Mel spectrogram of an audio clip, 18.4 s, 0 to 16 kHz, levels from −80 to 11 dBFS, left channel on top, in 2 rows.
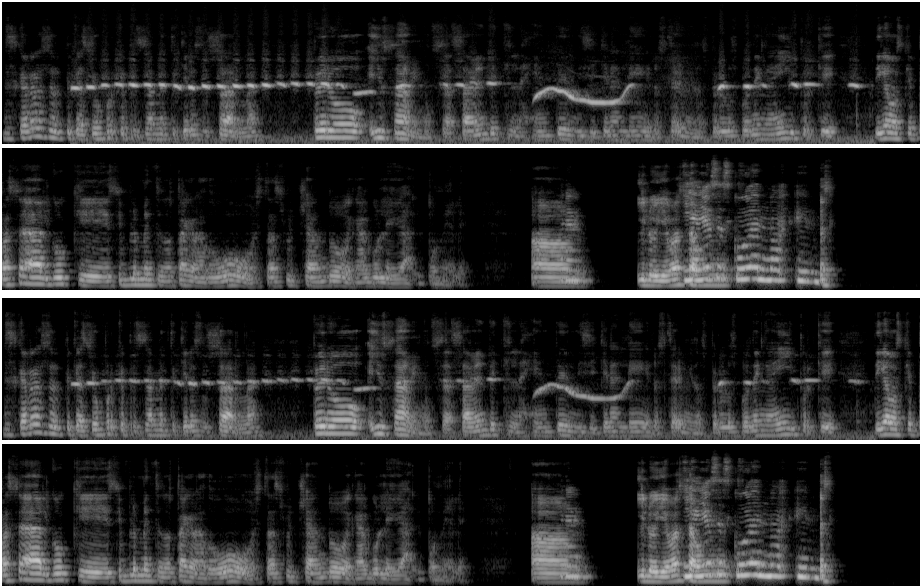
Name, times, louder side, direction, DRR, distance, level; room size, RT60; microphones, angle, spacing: voice 1, 0.0-2.6 3.1-8.3 8.7-13.8 14.5-15.0 15.5-16.4 17.4-17.5, right 1 dB, 35° right, 1.2 m, -25 dB
sound 1, 0.7-8.7, left 9 dB, 40° left, 0.3 m, -27 dB
voice 2, 16.0-17.4, right 2 dB, 15° left, 0.7 m, -19 dB
3.6 x 2.1 x 3.3 m
head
